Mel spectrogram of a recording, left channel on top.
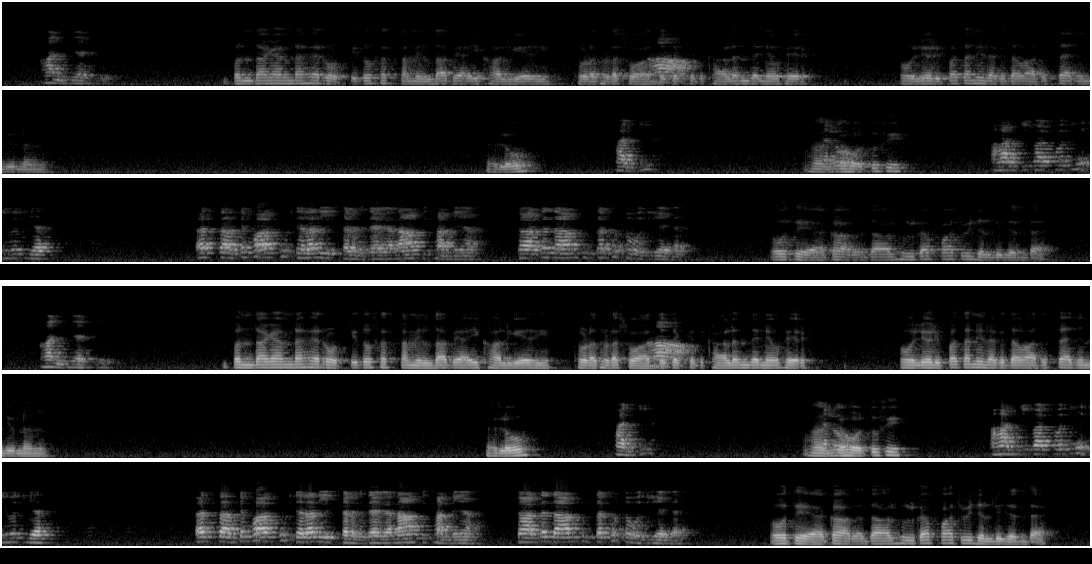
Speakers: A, on the right; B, on the right.
A: ਹਾਂਜੀ ਹਾਂਜੀ
B: ਬੰਦਾ ਕਹਿੰਦਾ ਫਿਰ ਰੋਟੀ ਤੋਂ ਸਸਤਾ ਮਿਲਦਾ ਪਿਆ ਏ ਖਾ ਲਈਏ ਆਸੀ, ਥੋੜਾ -ਥੋੜਾ ਸਵਾਦ
A: ਹਾਂ
B: ਦੇ ਚੱਕਰ ਚ ਖਾ ਲੈਂਦੇ ਨੇ ਉਹ ਫੇਰ, ਹੌਲੀ-ਹੌਲੀ ਪਤਾ ਨਹੀਂ ਲੱਗਦਾ ਉਹ ਆਦਤ ਪੈ ਜਾਂਦੀ ਉਹਨਾਂ ਨੂੰ। ਹੈਲੋ
A: ਹਾਂਜੀ
B: ਹਾਂਜੀ
A: ਹੈਲੋ,
B: ਹੋਰ ਤੁਸੀਂ
A: ਹਾਂਜੀ ਬਸ ਵਧੀਆ ਜੀ ਵਧੀਆ। ਆ ਤੇ ਫਾਸਟ ਫੂਡ ਜ਼ਰਾ ਨੀ ਅੱਛਾ ਲੱਗਦਾ ਹੈਗਾ ਨਾ ਅਸੀਂ ਖਾਂਣਿਆ। ਘਰ ਦਾ ਦਾਲ ਫੁਲਕਾ ਸਭ ਤੋਂ ਵਧੀਆ ਹੈਗਾ।
B: ਉਹ ਤੇ ਹੈ ਘਰ ਦਾ ਦਾਲ ਫੁਲਕਾ ਪਚ ਵੀ ਜਲਦੀ ਜਾਂਦਾ ਐ।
